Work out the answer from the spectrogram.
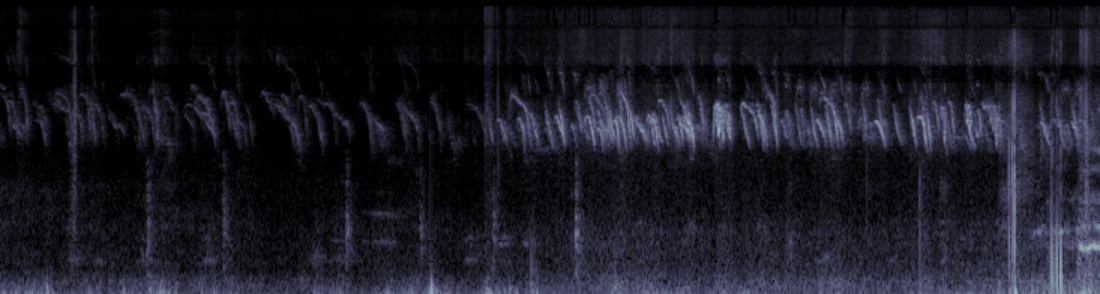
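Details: Nine chicks out exploring with their mother hen in Bizkaia, Basque Country, playing and learning; scattered high peeps swell into a loud, dense chorus of rapid cheeping, with clicks and rustles.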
